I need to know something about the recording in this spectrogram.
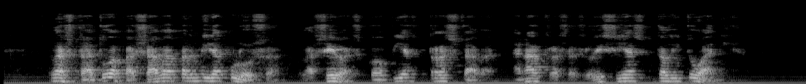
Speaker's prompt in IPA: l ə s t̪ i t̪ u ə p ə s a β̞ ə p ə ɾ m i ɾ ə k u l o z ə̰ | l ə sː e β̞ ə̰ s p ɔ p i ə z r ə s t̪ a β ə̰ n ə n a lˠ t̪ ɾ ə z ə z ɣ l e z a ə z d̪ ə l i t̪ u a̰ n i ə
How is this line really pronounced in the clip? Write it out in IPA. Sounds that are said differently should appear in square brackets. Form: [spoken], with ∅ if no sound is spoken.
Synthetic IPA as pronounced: l ə s t̪ [a] t̪ u ə p ə s a β̞ ə p ə ɾ m i ɾ ə k u l o z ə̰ | l ə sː e β̞ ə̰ s [k] ɔ p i ə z r ə s t̪ a β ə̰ n ə n a lˠ t̪ ɾ ə z ə z ɣ l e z [i] ə z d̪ ə l i t̪ u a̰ n i ə

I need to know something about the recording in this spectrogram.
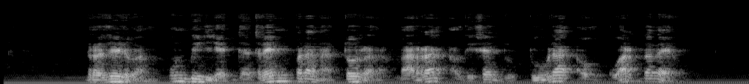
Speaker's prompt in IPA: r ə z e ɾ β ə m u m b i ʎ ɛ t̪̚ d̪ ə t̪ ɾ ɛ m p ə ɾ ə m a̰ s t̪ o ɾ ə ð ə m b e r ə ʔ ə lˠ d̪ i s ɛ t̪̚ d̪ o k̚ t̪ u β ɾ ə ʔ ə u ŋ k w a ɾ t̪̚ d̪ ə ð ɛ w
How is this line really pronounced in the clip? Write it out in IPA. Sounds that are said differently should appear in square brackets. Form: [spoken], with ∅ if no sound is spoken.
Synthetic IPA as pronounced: r ə z e ɾ β ə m u m b i ʎ ɛ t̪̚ d̪ ə t̪ ɾ ɛ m p ə ɾ ə [n] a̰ [∅] t̪ o [r] ə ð ə m b [a] r ə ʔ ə lˠ d̪ i s ɛ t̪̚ d̪ [u] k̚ t̪ u β ɾ ə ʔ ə u ŋ k w a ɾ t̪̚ d̪ ə ð ɛ w

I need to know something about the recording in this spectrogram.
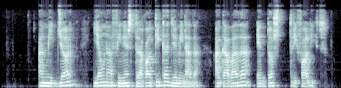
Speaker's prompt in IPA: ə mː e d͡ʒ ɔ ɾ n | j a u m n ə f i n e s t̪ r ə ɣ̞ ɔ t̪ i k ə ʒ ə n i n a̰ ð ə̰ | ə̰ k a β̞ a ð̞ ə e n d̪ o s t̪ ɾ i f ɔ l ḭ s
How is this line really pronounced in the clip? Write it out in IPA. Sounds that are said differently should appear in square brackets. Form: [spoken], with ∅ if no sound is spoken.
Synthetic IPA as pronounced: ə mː [i] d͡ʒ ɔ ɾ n | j a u [∅] n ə f i n e s t̪ [ɾ] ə ɣ̞ ɔ t̪ i k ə ʒ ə [m] i n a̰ ð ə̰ | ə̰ k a β̞ a ð̞ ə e n d̪ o s t̪ ɾ i f ɔ l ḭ s

